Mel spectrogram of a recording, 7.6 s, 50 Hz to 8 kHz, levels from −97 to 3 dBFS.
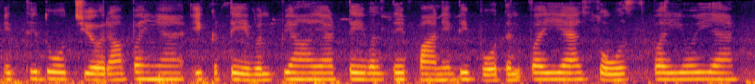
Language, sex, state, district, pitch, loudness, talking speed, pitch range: Punjabi, female, Punjab, Pathankot, 230 Hz, -15 LUFS, 150 wpm, 210-230 Hz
